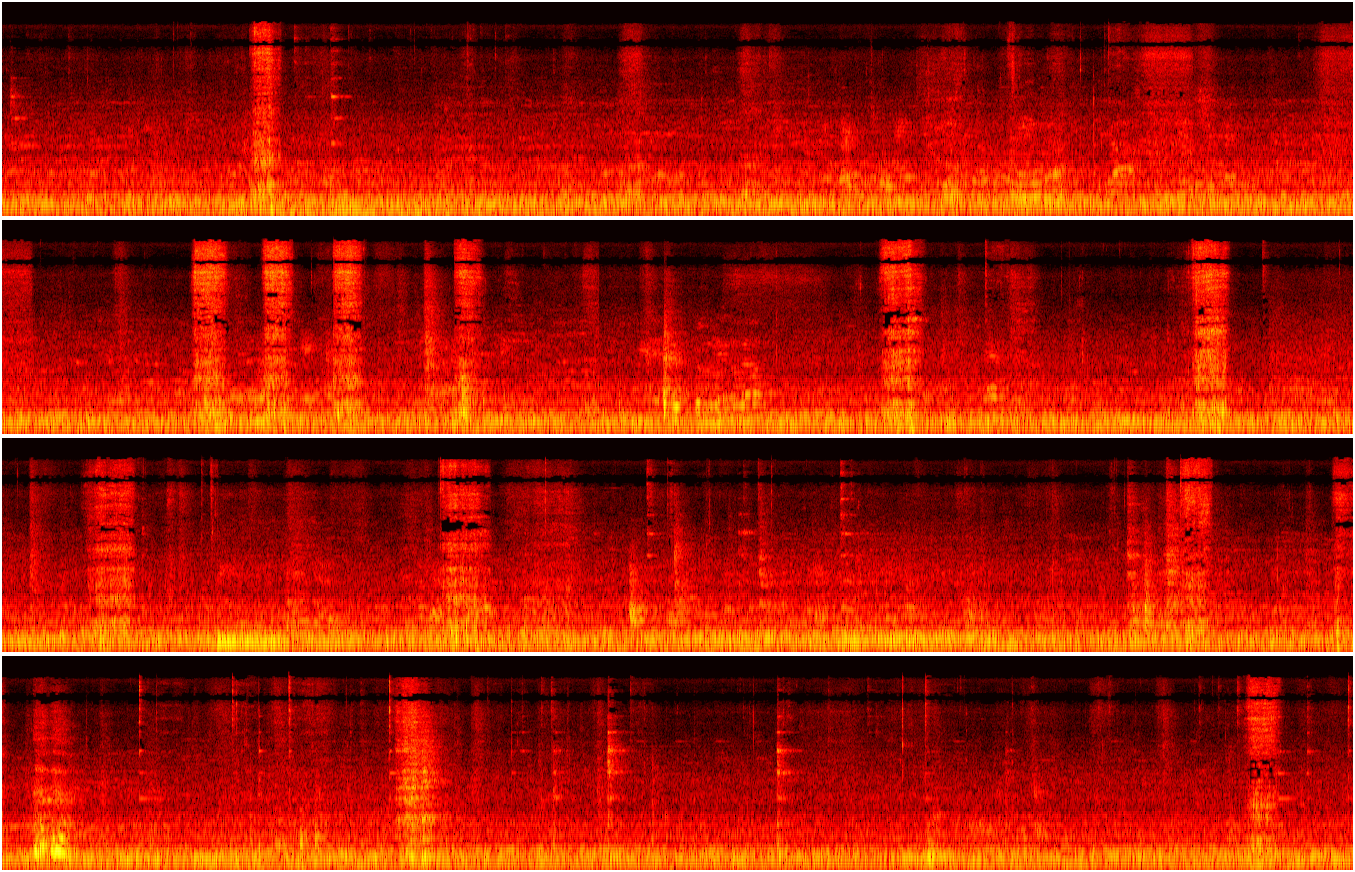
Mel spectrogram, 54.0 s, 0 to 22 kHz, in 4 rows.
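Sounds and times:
noodles being slurped: 0:02.4 - 0:02.8, 0:15.4 - 0:17.2, 0:22.2 - 0:22.8, 0:25.2 - 0:25.8, 0:27.8 - 0:28.4, 0:31.4 - 0:31.9, 0:52.9 - 0:53.4
eating noises: 0:02.4 - 0:02.9, 0:15.4 - 0:17.2, 0:18.0 - 0:18.4, 0:22.1 - 0:22.8, 0:25.1 - 0:25.9, 0:27.8 - 0:28.5, 0:31.2 - 0:32.6, 0:52.8 - 0:53.5.

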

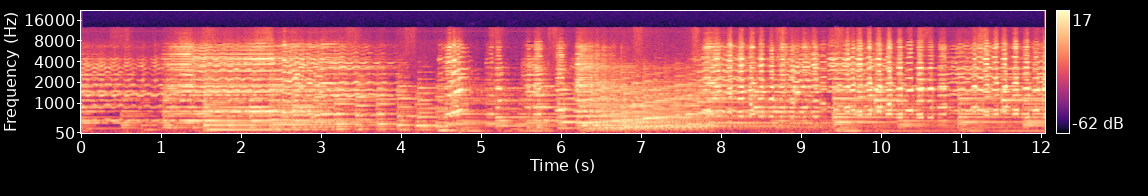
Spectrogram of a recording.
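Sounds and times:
tango orchestra with violins and piano: 0:00.0 - 0:12.0.

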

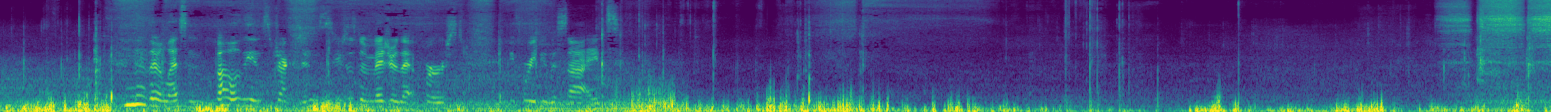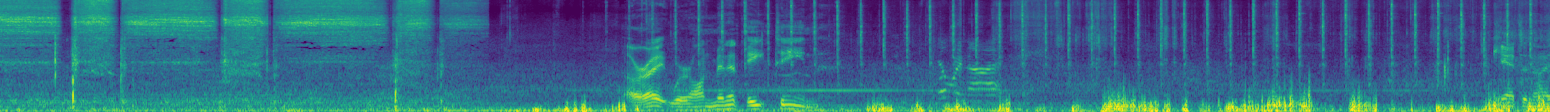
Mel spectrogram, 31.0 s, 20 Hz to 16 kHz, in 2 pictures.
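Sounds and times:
air hissing: 0:01.0 - 0:05.9, 0:14.4 - 0:20.4
kayak rumbling and rubbing: 0:14.3 - 0:31.0
sharp clicks: 0:21.5 - 0:31.0.

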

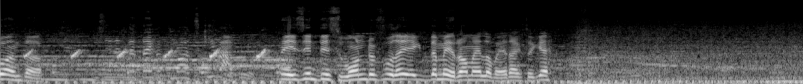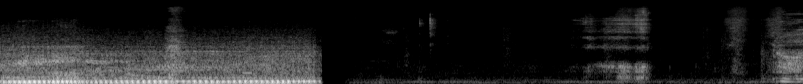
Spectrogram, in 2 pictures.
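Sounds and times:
motorcycle engine running: 0:00.3 - 0:11.3.

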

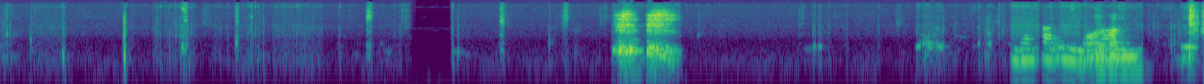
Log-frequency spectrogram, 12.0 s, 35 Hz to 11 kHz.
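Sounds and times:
man clearing his throat: 0:06.2 - 0:06.8.

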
